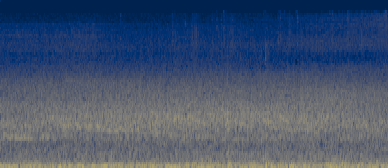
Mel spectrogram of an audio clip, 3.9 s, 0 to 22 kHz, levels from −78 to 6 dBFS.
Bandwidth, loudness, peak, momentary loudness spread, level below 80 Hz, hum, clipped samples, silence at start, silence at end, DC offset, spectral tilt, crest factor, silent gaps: 16.5 kHz; -25 LUFS; -10 dBFS; 1 LU; -26 dBFS; none; under 0.1%; 0 s; 0 s; under 0.1%; -5.5 dB/octave; 14 dB; none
